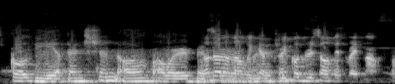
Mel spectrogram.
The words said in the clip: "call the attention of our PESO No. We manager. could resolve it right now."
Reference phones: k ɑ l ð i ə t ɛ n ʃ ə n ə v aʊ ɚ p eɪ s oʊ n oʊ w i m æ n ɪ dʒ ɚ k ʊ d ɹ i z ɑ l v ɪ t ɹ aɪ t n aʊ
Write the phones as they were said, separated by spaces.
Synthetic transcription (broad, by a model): k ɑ l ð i ə t ɛ n ʃ ə n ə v aʊ ɚ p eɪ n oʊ n oʊ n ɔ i ɪ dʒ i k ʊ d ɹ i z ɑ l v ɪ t ɹ aɪ t n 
